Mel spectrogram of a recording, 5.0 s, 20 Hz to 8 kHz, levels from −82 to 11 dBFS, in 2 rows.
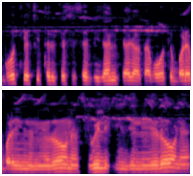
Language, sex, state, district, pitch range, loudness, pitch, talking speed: Hindi, male, Uttar Pradesh, Muzaffarnagar, 115-125 Hz, -15 LUFS, 120 Hz, 225 wpm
